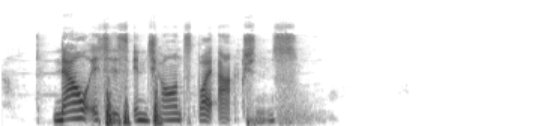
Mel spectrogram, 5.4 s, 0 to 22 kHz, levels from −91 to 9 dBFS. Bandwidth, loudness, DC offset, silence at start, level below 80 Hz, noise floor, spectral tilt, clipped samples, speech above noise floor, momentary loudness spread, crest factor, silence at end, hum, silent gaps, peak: 10 kHz; -19 LUFS; under 0.1%; 0.55 s; -58 dBFS; under -90 dBFS; -4.5 dB/octave; under 0.1%; over 71 dB; 15 LU; 22 dB; 2.45 s; none; none; 0 dBFS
